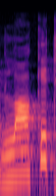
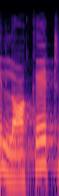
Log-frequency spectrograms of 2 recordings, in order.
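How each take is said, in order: First: लॉकेट said as lock-it, short second vowel; correct pronunciation. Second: लॉकेट said as lock-ate with a long e; the mistaken लॉकेट, ending in -kate; wrong pronunciation. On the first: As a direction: say लॉकेट ending in -kit. (लॉकेट को लॉकिट बोलें) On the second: (गलत उच्चारण: लॉकेट को लॉकेट बोलना) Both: Shown as a demonstration. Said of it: "लॉकेट नहीं".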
